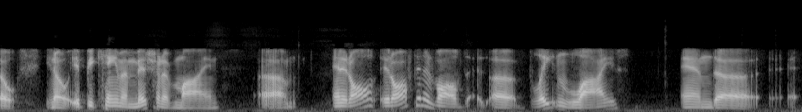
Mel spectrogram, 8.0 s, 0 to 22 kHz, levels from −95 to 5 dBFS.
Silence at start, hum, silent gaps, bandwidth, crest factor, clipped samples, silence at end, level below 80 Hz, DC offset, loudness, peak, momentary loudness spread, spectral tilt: 0 s; none; none; 3.8 kHz; 20 dB; under 0.1%; 0.05 s; -66 dBFS; under 0.1%; -25 LUFS; -6 dBFS; 10 LU; -7.5 dB/octave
